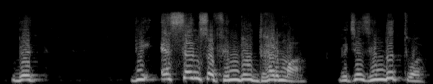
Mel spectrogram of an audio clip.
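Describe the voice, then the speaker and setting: A man with a notably high voice hosts a discussion podcast. He reads passages aloud, then comments on them in a halting, restarting way. His talk is full of fillers. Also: poor audio. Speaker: podcast host. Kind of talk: commentary reading an article aloud.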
